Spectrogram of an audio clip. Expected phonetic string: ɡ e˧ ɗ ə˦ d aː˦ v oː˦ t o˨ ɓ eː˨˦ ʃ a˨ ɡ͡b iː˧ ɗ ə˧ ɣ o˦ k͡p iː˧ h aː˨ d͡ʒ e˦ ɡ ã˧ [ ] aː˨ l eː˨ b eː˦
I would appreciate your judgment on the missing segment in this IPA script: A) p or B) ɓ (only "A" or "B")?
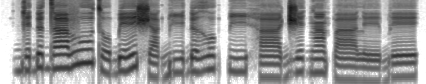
A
